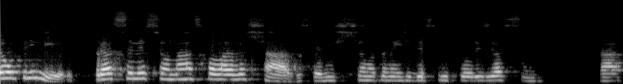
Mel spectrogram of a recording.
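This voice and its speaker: This is a normal speaking voice, a woman at medium pitch. She talks at a fairly slow pace with lively intonation. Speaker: librarian, trainer. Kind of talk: online training lecture.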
